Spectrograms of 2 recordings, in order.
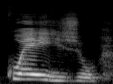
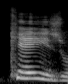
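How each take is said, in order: First: A 'u' sound is heard after the k. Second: No 'u' sound is heard after the k. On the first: The speaker calls it wrong. "não falo queijo" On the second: The speaker calls it right. "Eu também não pronuncio esse U. Então fica queijo"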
